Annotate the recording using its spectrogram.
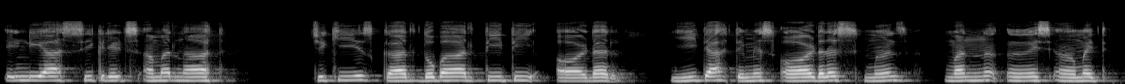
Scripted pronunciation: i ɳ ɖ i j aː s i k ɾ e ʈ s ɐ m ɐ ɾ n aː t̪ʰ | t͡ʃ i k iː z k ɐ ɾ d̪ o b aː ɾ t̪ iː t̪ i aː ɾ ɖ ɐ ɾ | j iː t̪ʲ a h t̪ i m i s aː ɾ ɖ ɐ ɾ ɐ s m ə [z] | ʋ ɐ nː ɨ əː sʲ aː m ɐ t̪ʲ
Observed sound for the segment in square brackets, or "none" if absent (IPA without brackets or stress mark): z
